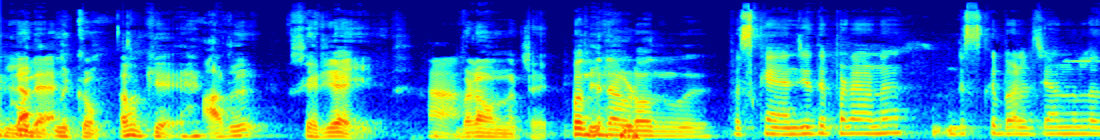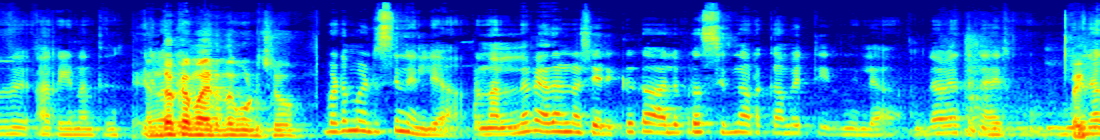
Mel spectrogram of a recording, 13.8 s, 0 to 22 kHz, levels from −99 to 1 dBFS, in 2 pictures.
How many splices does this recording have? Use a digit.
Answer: 3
